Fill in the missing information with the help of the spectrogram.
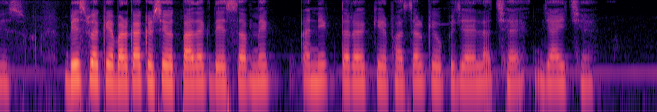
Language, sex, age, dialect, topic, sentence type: Maithili, male, 36-40, Bajjika, agriculture, statement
